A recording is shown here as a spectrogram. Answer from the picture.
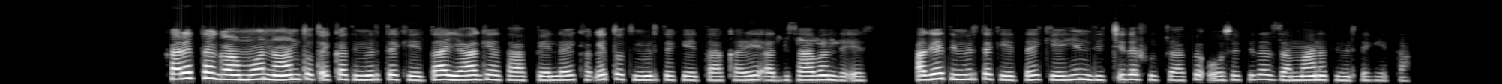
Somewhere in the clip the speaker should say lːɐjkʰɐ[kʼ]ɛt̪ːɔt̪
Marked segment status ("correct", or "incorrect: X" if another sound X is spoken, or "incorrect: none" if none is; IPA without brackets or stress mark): correct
